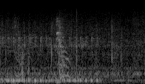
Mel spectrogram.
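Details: Sharp-tailed grouse at their mating dance in the early morning of May 5, 2019, just as rain began, give low, hollow cooing and rough clucking notes over about a second and a half, with a brief higher burst midway.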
